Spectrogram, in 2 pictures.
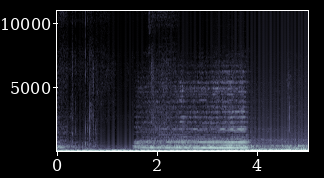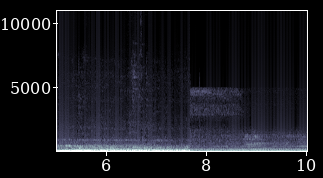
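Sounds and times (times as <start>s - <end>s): locomotive engines rumbling: 0.0s - 7.7s
train horn chord: 1.5s - 4.2s.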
